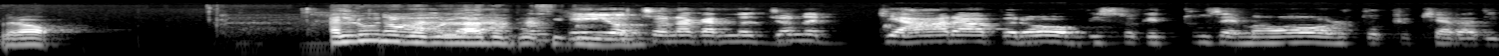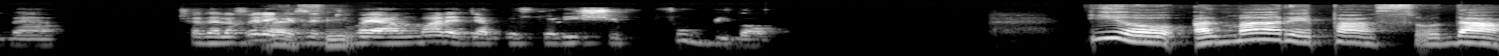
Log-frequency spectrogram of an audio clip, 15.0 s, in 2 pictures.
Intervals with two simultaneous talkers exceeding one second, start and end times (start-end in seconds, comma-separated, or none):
1.9-3.3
